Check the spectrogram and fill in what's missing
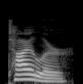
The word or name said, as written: tyler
